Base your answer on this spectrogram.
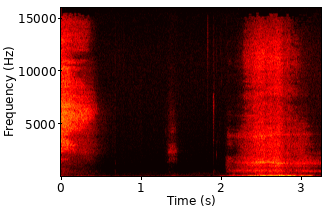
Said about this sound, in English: Everyone take a deep breath in.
